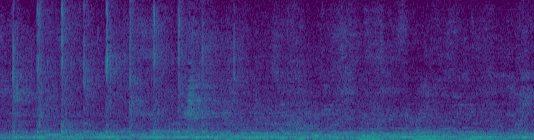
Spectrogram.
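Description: Audience chatter murmuring in a large hall, with a quick run of sharp clicks or taps in the first second and a half.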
